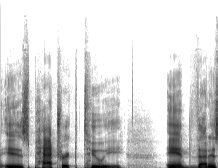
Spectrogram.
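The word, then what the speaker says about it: Tuohey: So the first guy who spoke uh his name is Patrick Tui and that is spelled uh t u o h e y.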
